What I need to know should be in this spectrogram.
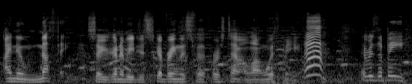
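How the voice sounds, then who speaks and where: The host's medium-pitched voice is expressive and racing as he narrates his travel vlog. Walking around an amusement park outdoors, he chats and jokes casually against loud park music.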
